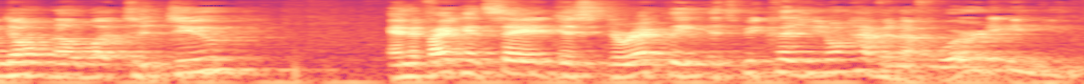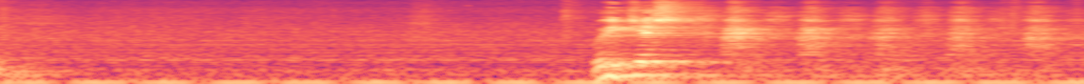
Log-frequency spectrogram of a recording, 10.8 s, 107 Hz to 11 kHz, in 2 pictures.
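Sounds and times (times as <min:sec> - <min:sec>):
speech: 0:00.0 - 0:01.4, 0:02.0 - 0:05.4, 0:08.4 - 0:09.2
low steady hum: 0:00.0 - 0:10.8
person imitating panting with short breathy huffs: 0:08.8 - 0:10.8.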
